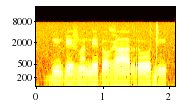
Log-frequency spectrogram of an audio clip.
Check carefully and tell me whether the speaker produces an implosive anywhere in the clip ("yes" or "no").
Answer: yes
